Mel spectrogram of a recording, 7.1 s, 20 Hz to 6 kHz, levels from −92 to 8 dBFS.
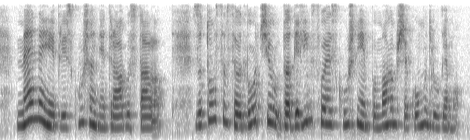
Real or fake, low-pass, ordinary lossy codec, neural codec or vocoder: fake; 5.4 kHz; none; codec, 16 kHz, 16 kbps, FunCodec, trained on Chinese and English, 50 frames a second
